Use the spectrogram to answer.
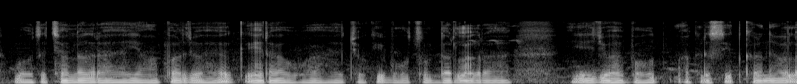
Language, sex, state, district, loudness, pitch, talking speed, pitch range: Hindi, male, Bihar, Jamui, -21 LUFS, 90 Hz, 195 wpm, 85-95 Hz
